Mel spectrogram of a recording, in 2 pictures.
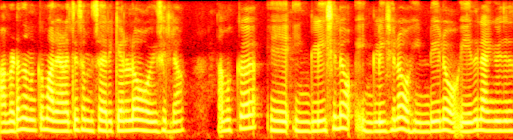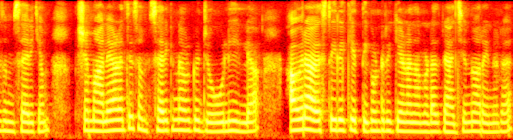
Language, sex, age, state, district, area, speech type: Malayalam, female, 18-30, Kerala, Palakkad, urban, spontaneous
